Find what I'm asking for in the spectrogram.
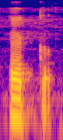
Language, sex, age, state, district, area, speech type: Punjabi, male, 18-30, Punjab, Kapurthala, rural, read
